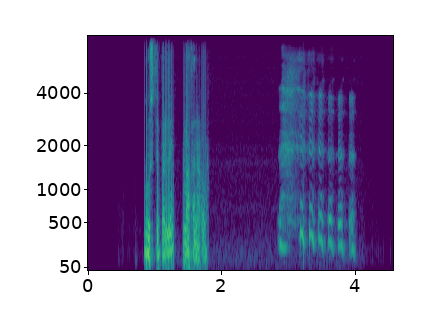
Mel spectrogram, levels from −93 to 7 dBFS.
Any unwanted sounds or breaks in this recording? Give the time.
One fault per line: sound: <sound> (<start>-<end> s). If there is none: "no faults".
sound: laugh (2.8-4.0 s)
